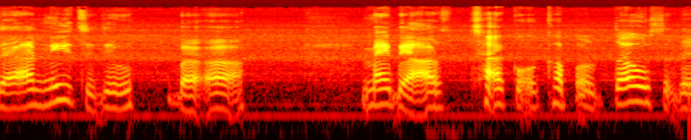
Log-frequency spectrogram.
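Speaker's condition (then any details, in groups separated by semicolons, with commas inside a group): ALS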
